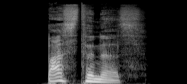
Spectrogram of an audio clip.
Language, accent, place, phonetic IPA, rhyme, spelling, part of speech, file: German, Germany, Berlin, [ˈbastənəs], -astənəs, bastenes, adjective, De-bastenes.ogg
- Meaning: strong/mixed nominative/accusative neuter singular of basten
